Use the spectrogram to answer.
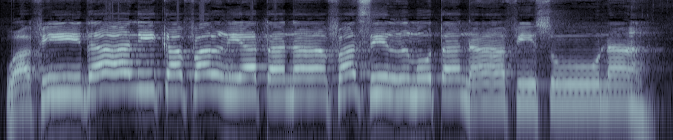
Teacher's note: Maka di sini al-mutanafisun dari jam'i mudzakkar as-salim, maka dibaca ayat ini oleh Ya'qub dengan ha as-saktah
